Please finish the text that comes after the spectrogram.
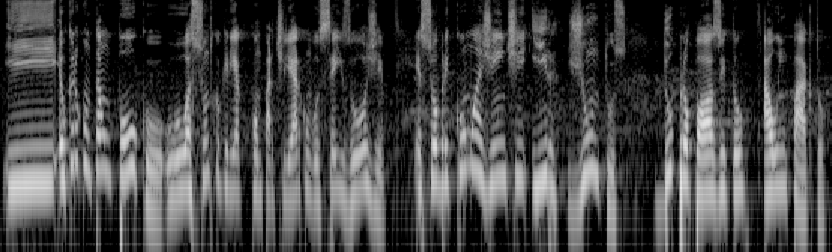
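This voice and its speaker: Give me an earnest Chilean man in his thirties with a high voice, coaching a live audience. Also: big pitch swings, a little slow. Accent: Chilean Spanish. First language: Spanish. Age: 30s. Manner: earnest, frequent "né?" tags. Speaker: coach and speaker. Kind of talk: motivational talk to a live audience.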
